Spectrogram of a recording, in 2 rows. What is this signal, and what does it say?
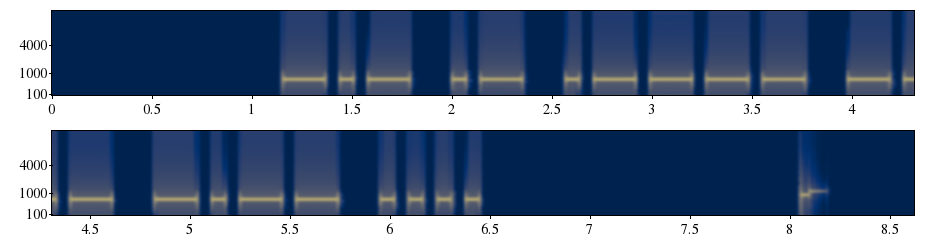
Morse code, heard as a keyed tone, about 17 wpm, 700 Hz. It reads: KA1KYH
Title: USA Call Signs - 6 Characters - 4x Character Spacing - 17wpm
